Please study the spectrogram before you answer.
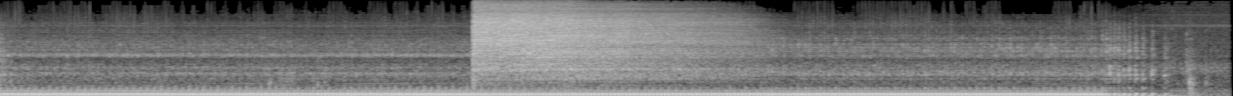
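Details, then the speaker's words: Mitsubishi Evo after sanding the lip off the outer rotor edges to cure seasonal brake squeal: road rumble fading as the car rolls to a stop, no squeal or scraping; brakes now quiet. "So just took the car for a drive, and by the sounds of it, we got it fixed, which is pretty awesome because everything I read, tried to find, they said, well, it can't be fixed."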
